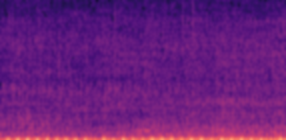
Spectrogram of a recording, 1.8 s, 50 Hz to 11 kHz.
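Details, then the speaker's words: Carbureted Honda Vario scooter (130cc) that has been hard to start. At idle it has a bassy, steady single-cylinder thump with a faint light valve ticking. Valve clearance noise is suspected, not confirmed. "gua dengarnya sih kalau lagi idle gini agak ngebas ya agak ngebas suaranya tu kita coba pantengin dikit untuk suara klepnya kedengaran sedikit di sini nih suara setelan"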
